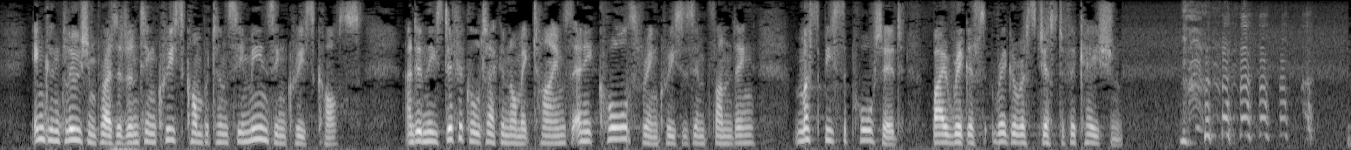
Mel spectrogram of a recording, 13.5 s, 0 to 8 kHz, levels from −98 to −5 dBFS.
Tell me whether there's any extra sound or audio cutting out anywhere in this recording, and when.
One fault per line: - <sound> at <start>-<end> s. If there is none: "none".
- laugh at 11.8-13.3 s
